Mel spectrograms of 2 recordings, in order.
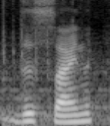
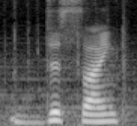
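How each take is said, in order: Both takes have the same delivery.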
